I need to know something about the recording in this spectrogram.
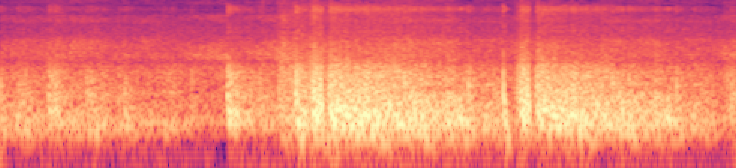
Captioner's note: heavy artillery booming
